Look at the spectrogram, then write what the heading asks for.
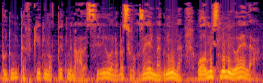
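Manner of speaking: high, loud, panicked narration; frantic alarm. A narrator's reading. Woman wakes screaming in a burning bed, frantic alarm. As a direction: tell it at the edge of screaming.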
